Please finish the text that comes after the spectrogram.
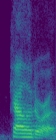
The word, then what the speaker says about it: Kaledora: I don't want to mispronounce it. Is it Calidora? Calidora.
